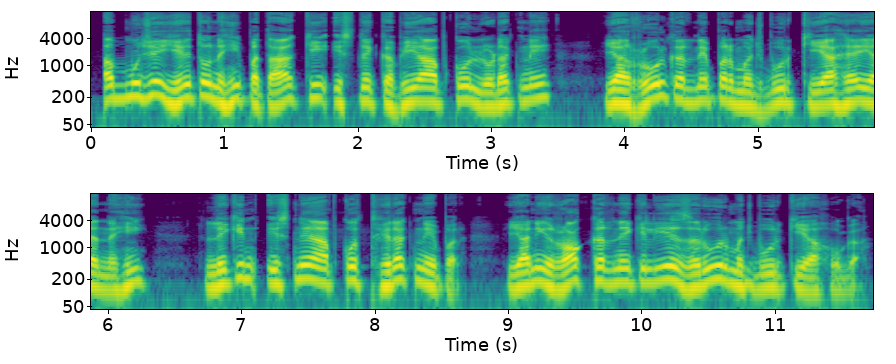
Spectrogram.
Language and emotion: Hindi, neutral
